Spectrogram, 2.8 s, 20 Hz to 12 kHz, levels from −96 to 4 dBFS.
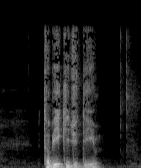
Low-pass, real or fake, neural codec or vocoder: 9.9 kHz; real; none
